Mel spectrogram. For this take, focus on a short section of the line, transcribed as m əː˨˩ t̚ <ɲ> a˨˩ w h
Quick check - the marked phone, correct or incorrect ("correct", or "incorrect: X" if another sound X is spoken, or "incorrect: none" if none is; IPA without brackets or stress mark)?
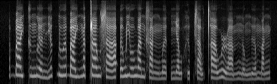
correct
